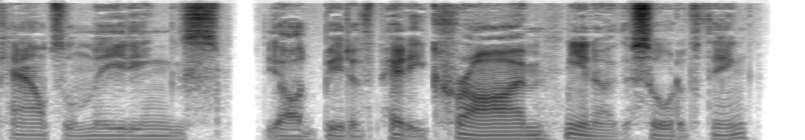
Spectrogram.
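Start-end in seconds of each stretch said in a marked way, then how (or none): none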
